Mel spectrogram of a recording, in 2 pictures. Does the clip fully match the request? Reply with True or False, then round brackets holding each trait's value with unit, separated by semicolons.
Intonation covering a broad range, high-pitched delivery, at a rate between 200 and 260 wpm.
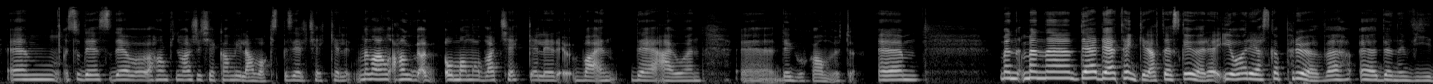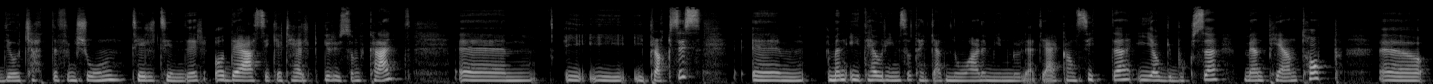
False (3.5 semitones; 195 Hz; 205 wpm)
